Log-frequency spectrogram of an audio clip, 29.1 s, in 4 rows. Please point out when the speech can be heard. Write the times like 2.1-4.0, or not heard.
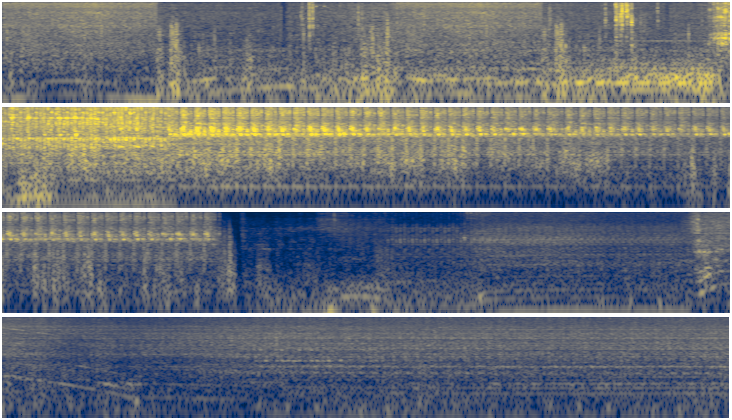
not heard.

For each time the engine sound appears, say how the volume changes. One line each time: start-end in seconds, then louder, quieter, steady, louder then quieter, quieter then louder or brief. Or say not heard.
0.1-29.0 louder then quieter.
